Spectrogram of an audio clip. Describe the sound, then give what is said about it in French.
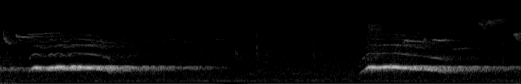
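A tawny owl hoots twice in Paris. Each hoot is a long, steady, mellow tone at an even pitch that fades out, and a few seconds of quiet separate the two calls. “Aujourd'hui, la chouette hulotte.”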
